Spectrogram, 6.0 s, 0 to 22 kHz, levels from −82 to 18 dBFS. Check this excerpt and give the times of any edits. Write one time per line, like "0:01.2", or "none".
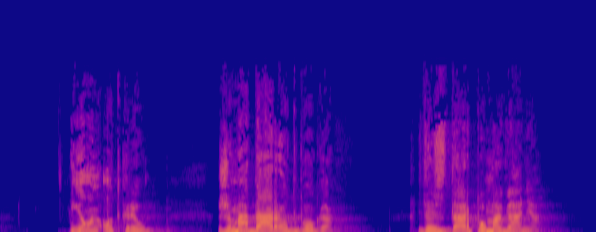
none

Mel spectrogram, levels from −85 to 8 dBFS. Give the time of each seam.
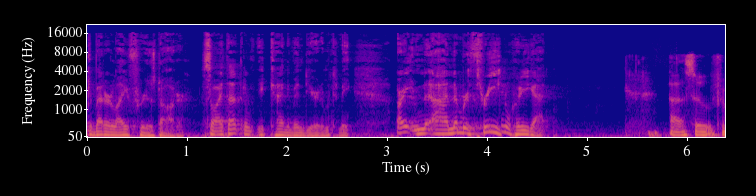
0:04.1

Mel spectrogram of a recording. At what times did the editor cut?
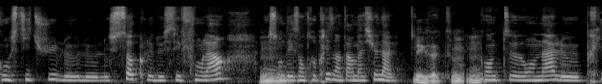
0:04.6

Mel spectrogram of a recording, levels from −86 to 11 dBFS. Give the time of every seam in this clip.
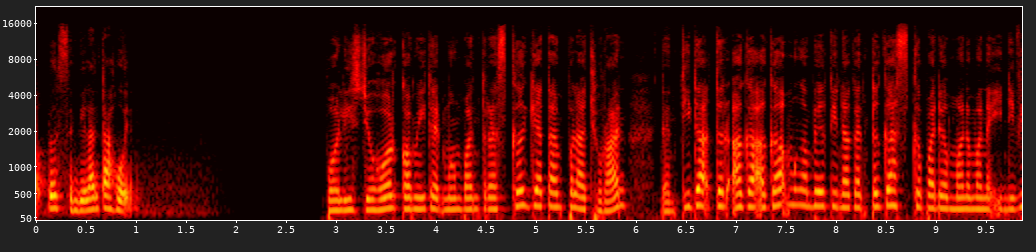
0:02.8

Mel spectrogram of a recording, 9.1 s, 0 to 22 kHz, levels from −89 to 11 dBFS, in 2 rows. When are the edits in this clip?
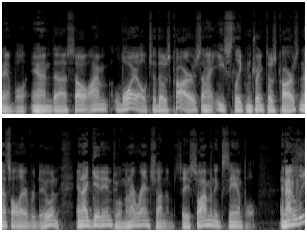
none

